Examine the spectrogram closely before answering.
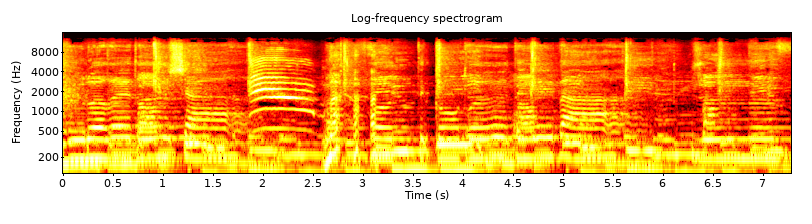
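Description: Cats meow repeatedly in drawn-out, wavering cries that rise and fall in pitch, loud, layered over a steady musical backing with a low bass line throughout.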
